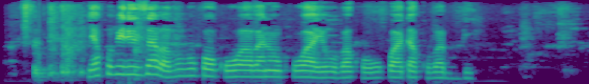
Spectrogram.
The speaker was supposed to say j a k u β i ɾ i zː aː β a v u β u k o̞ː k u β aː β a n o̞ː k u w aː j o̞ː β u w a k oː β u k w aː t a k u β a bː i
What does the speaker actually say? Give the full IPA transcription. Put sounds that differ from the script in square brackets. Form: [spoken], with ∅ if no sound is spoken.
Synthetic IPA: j a k u β i ɾ i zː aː β a v u β u k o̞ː k u [w] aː β a n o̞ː k u w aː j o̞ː β u [β] a k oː β u k w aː t a k u β a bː i

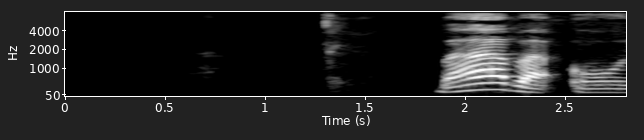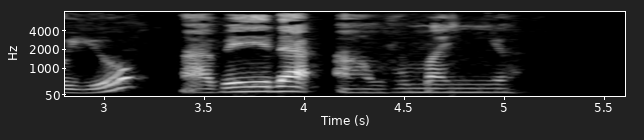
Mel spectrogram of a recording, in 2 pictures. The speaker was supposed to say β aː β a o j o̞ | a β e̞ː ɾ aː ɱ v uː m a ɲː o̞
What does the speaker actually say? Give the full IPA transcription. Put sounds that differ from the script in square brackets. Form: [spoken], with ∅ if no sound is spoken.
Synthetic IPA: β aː β a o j o̞ | a β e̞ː ɾ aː ɱ v [u] m a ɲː o̞

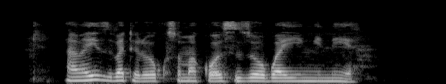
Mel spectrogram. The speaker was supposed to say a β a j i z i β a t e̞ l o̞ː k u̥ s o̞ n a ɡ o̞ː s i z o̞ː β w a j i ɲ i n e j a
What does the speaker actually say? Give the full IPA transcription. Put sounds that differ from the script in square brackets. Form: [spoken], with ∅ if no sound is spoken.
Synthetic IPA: a β a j i z i β a t e̞ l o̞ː k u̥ s o̞ [m] a [k] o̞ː s i z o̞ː β w a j i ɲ i n [i] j a

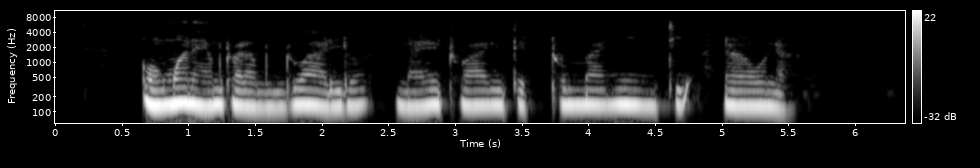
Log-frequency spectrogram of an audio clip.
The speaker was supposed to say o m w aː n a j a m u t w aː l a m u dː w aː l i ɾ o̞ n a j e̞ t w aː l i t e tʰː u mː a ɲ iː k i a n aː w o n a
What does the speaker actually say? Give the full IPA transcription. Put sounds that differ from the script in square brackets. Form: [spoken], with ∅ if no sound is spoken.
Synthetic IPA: o m w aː n a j a m u t w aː l a m u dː w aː l i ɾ o̞ n a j e̞ t w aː l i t e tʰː u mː a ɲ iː [t] i a n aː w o n a

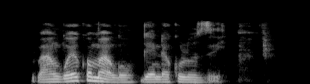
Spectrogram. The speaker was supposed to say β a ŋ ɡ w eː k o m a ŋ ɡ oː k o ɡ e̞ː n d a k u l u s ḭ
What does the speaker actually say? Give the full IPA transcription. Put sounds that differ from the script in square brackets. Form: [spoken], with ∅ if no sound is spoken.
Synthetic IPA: β a ŋ ɡ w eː k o m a ŋ ɡ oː k [u] ɡ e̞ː n d a k u l u [z] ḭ

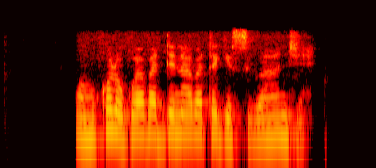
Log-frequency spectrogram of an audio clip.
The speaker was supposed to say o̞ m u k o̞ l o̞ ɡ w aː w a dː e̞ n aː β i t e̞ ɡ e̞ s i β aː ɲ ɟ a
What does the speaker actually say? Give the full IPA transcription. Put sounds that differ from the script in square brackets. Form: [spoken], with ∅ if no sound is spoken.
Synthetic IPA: o̞ m u k o̞ l o̞ ɡ w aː [β] a dː e̞ n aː β [a] t e̞ ɡ e̞ s i β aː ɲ ɟ [i]

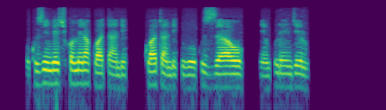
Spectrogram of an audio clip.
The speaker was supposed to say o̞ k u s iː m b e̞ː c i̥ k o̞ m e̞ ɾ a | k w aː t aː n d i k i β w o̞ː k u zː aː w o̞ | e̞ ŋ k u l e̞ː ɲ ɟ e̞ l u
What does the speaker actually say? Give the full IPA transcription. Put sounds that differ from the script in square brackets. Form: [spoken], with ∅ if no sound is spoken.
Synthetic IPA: o̞ k u [z] iː m b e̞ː c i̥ k o̞ m e̞ ɾ a | k w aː t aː n d i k i β w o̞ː k u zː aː w o̞ | e̞ ŋ k u l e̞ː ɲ ɟ e̞ l u

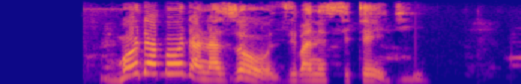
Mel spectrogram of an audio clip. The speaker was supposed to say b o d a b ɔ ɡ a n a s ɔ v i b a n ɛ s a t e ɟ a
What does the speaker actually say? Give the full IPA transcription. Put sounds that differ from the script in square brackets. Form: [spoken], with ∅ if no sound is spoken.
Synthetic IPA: b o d a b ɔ [d] a n a [z] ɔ [z] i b a n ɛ s [i] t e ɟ [i]

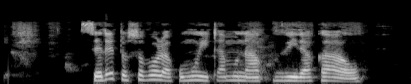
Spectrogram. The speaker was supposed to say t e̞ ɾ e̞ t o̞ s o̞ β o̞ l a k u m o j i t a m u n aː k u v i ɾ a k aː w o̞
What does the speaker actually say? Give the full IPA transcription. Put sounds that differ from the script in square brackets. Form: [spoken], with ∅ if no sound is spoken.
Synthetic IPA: [s] e̞ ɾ e̞ t o̞ s o̞ β o̞ l a k u m [u] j i t a m u n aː k u v i ɾ a k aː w o̞

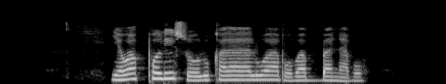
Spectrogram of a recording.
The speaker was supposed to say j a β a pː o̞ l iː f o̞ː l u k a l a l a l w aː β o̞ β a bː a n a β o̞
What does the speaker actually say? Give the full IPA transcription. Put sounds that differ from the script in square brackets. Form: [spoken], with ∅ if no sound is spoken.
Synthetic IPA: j a [w] a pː o̞ l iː [s] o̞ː l u k a l a l a l w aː β o̞ β a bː a n a β o̞

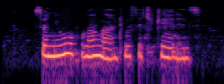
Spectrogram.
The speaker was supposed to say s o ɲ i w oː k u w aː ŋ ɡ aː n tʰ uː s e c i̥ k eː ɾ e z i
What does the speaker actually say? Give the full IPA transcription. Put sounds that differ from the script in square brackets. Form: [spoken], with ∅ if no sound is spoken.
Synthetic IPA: s o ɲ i w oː k u [β] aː ŋ ɡ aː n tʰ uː s e c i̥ k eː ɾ e z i

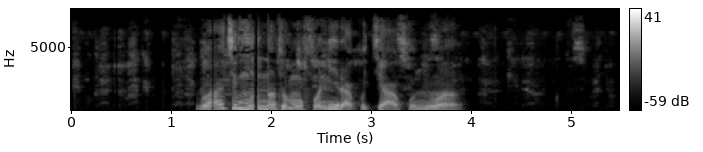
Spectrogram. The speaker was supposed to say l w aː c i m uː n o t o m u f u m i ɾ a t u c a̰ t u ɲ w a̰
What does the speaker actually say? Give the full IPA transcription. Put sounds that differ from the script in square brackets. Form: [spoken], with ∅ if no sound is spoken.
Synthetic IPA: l w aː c i m [u] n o t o m u f u [n] i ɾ a [k] u c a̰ [k] u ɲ w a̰

